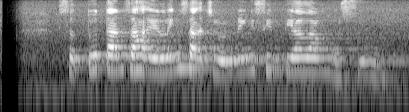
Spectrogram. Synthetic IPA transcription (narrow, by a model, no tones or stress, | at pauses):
sət̪ut̪ansaɦelɪŋsaʔd̥ʒ̥ɾo̤nɪŋsint̪ialaŋmusuŋ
